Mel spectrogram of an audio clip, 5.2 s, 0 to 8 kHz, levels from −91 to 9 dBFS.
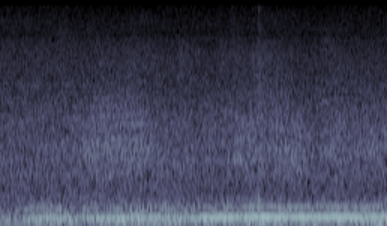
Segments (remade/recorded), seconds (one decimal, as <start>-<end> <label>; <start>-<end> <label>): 0.0-5.2 recorded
